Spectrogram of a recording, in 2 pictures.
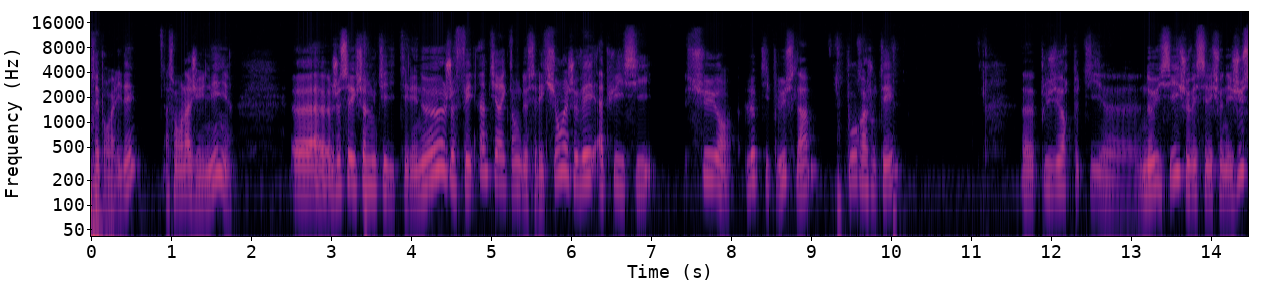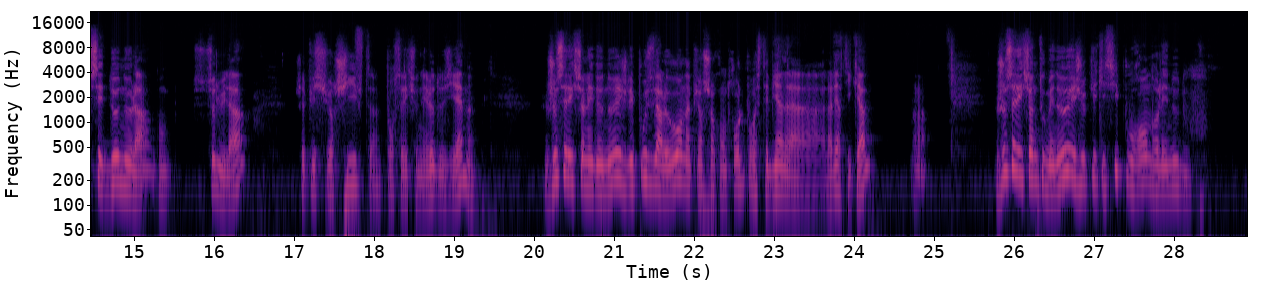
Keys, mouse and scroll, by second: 0.0 Return, 3.6 click, 4.6-5.7 drag, 9.4 click, 10.2 click, 13.8 click, 15.9 click, 18.2 shift+click, 20.5-24.1 drag, 25.7 click, 28.3 click.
